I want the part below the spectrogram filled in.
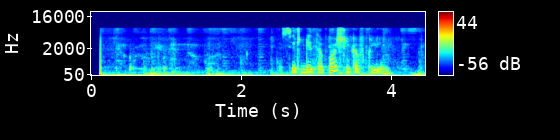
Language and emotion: Russian, neutral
